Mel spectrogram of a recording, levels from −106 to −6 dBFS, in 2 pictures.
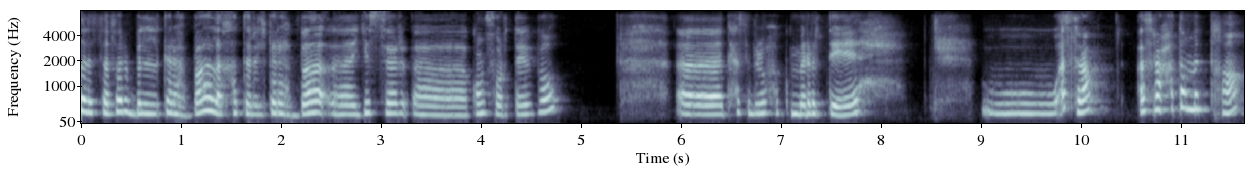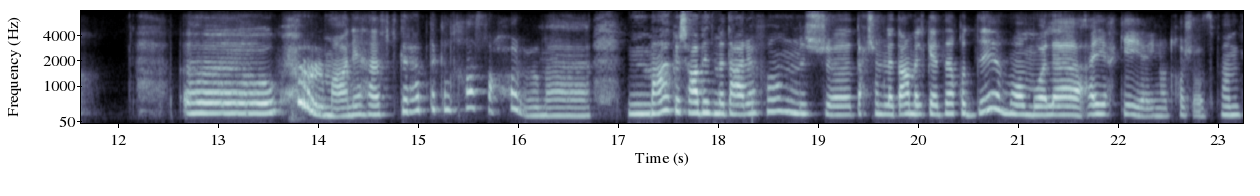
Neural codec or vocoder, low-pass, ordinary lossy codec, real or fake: vocoder, 24 kHz, 100 mel bands, Vocos; 7.2 kHz; Opus, 24 kbps; fake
